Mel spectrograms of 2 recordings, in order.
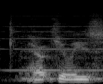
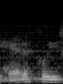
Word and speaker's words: Heracles: So you know, Hercules is actually the Roman pronunciation. The original Greek would be Heracles.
